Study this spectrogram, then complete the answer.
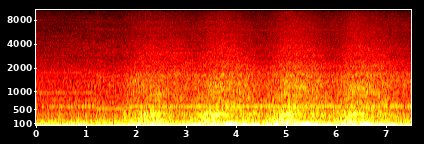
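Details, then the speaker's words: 1998 Mitsubishi Lancer GSR Evolution V Japan import at idle: lumpy, uneven idle with a low thudding beat that stumbles irregularly; the engine is misfiring, running on three of four cylinders; cause not determined. "the car is currently a three cylinder instead of a four-cylinder"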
